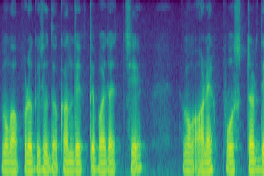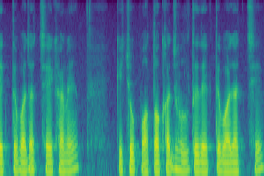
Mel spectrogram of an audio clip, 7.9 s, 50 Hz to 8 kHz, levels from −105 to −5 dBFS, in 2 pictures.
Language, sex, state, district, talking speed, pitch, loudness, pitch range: Bengali, male, West Bengal, Malda, 165 wpm, 110 Hz, -21 LUFS, 110-120 Hz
